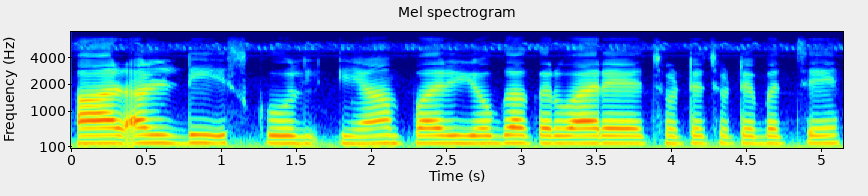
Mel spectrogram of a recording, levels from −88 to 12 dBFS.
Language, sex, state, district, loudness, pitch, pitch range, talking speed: Hindi, female, Rajasthan, Bikaner, -16 LUFS, 190 Hz, 185-190 Hz, 130 wpm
